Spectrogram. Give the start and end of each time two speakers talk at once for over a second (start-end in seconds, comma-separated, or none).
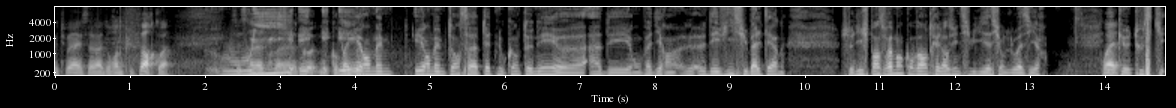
2.4-4.2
